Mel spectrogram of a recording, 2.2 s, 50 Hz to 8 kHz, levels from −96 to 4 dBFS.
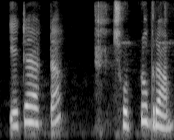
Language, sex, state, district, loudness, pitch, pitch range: Bengali, female, West Bengal, Jalpaiguri, -24 LUFS, 300 Hz, 265-325 Hz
